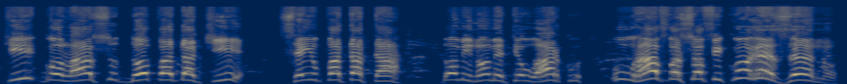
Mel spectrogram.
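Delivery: high, loud, thrilled play-by-play; excited commentary. Real, not acted. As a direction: still riding the goal high. Replaying the goal, still thrilled. (narração empolgada)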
